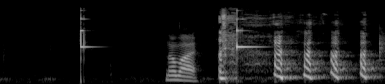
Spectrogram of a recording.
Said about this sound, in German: Ich, ich, ich stoße mal kurz auf uns an. Hat ihr auch Lust? Ja. Ja, bitte mach's für uns.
